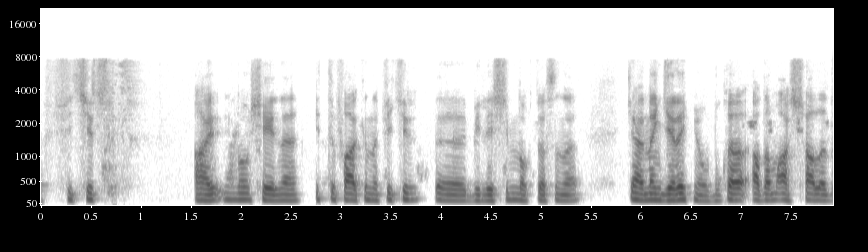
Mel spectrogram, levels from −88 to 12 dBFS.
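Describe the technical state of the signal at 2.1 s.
At 2.1 s there is an echo leak from 1.84 to 2.2 s: a faint, discrete copy of the speech 133 ms late, likely from a loudspeaker's imperfect echo cancellation, rather than reverb's smooth decay.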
